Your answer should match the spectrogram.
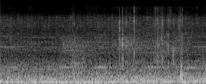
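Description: Steady store background noise with a low hum, and a few faint crackles of plastic as vacuum-packed meat is handled in a refrigerated display case.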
